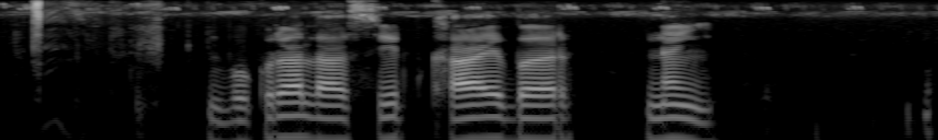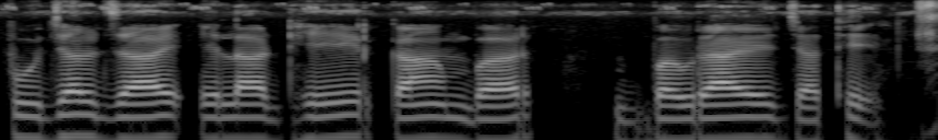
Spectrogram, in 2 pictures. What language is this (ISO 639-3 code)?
hne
